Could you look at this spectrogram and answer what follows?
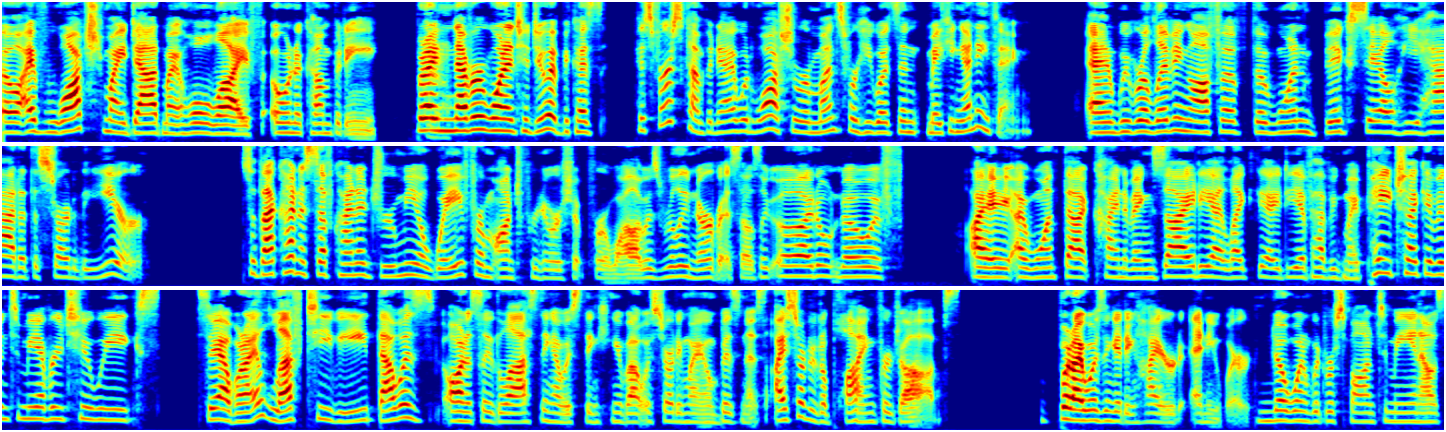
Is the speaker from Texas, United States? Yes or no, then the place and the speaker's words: yes; Texas, United States; I was born and raised here in Dallas-Fort Worth. So I was like, great, I get to go back home.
